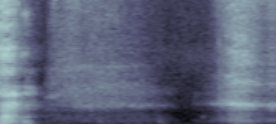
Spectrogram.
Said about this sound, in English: Oh yeah, just allergies, man. I know, man. I can't help the worst. This little hacky cough.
